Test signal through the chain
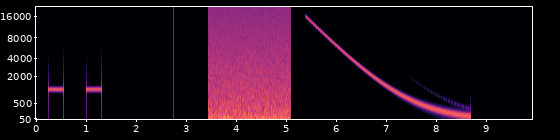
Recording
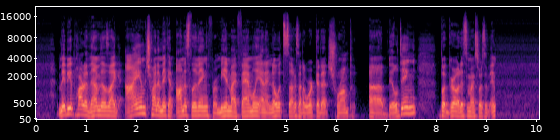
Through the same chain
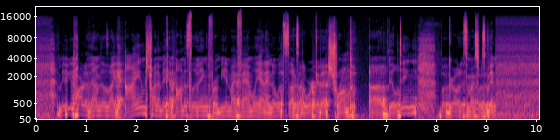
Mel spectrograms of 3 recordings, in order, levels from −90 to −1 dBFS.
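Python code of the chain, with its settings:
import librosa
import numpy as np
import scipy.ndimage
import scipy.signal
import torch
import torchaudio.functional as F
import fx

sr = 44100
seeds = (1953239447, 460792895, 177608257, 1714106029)

y = fx.over_compress(x, sr, threshold_db=-39.0, ratio=-1.0)
y = F.gain(torch.from_numpy(y), 6.5).numpy()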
